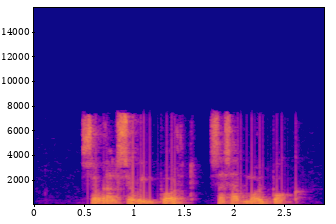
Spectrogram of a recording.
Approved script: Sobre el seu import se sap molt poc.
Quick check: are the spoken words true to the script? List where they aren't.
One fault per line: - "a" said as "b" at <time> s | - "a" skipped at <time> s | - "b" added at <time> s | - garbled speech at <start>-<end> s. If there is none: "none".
none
